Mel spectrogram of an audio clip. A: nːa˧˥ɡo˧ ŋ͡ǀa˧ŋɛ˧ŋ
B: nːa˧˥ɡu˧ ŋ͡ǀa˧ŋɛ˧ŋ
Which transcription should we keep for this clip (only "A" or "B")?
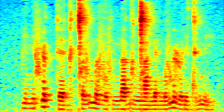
A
